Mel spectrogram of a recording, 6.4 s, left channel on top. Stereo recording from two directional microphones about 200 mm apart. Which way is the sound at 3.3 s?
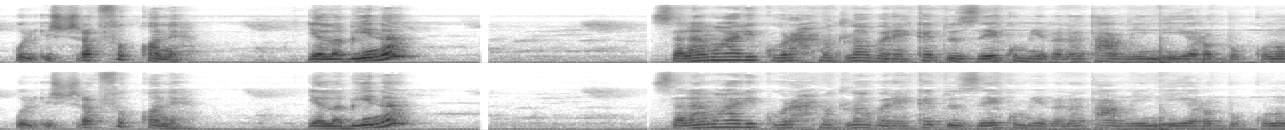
25° left (ahead or behind).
